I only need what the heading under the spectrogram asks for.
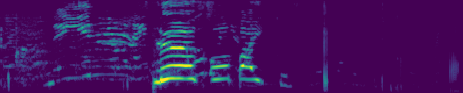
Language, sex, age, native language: Icelandic, other, 10, Icelandic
